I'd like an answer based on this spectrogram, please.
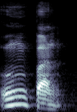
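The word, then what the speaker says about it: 運搬: 발음은 운반. 아시죠? 은 때문에 바뀝니다. 운반.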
